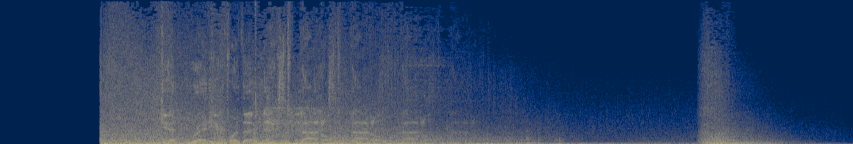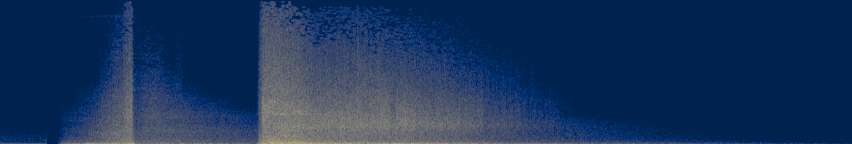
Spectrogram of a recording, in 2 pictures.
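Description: A loud fiery explosion roars and slowly fades.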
